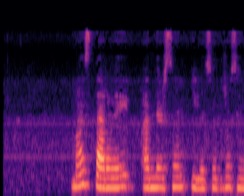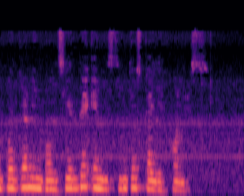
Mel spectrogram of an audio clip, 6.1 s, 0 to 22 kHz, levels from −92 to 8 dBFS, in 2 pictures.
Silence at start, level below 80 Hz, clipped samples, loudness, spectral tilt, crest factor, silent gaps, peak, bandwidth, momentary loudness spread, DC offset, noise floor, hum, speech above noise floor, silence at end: 0.9 s; -62 dBFS; under 0.1%; -22 LUFS; -7.5 dB/octave; 22 dB; none; -2 dBFS; 11.5 kHz; 12 LU; under 0.1%; -54 dBFS; none; 33 dB; 0.65 s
